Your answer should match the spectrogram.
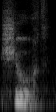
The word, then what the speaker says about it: Sjoerd: my real name is Sjoerd, but that's like a Dutch name, so it's really difficult if you come outside of Holland.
